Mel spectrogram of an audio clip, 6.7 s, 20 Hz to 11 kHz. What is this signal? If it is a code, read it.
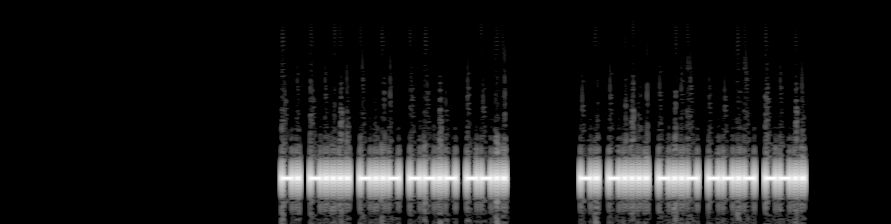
Morse code, heard as a keyed tone, about 42 wpm, 700 Hz. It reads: N6XQZ N6XQZ
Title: USA Call Signs - 5 Characters - Repeated 2x - 45wpm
